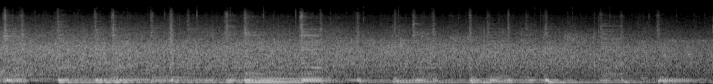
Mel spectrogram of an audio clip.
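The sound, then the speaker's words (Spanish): A crowd applauds steadily for several seconds, a dense, even patter of many hands clapping, with a low sustained hum underneath and no voices. The applause is for the Virgin Mary, the Queen of Heaven and Earth, during a celebration of the Immaculate Conception. “Un aplauso para la Reina del Cielo y de la Tierra.”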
